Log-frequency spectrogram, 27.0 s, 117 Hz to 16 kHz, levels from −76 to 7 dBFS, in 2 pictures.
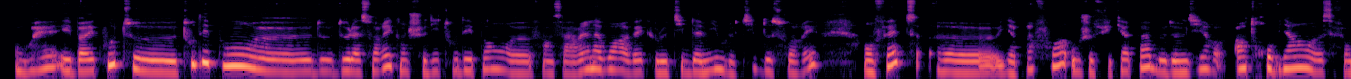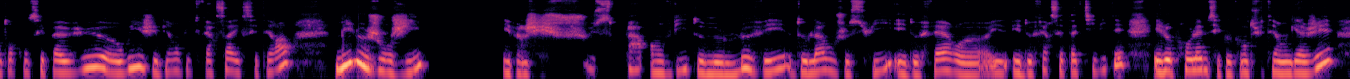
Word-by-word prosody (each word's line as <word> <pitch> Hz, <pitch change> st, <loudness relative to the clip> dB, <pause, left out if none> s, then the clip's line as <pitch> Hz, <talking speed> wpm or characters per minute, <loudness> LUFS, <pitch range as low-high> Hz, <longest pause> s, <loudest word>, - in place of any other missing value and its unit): Ouais. 205 Hz, +6 st, -3 dB
Et 200 Hz, -, 0 dB
bah, 195 Hz, +1 st, +2 dB
écoute, 285 Hz, +9 st, +3 dB
heu, 190 Hz, -4 st, +4 dB
tout 295 Hz, -, +3 dB
dépend, 275 Hz, -6 st, +7 dB
heu, 195 Hz, -2 st, -1 dB
de 195 Hz, +1 st, -7 dB
de 195 Hz, +2 st, -2 dB
la 195 Hz, -1 st, +2 dB
soirée. 200 Hz, +7 st, -2 dB
Quand 255 Hz, -6 st, -9 dB
je -, -, -7 dB
te -, -, -5 dB
dis 190 Hz, +1 st, -12 dB
tout 200 Hz, +1 st, -13 dB
dépend, 205 Hz, +1 st, -5 dB
heu, 175 Hz, -1 st, -3 dB
enfin 180 Hz, 0 st, -10 dB
ça 170 Hz, 0 st, -8 dB
a -, -, -7 dB
rien 195 Hz, +5 st, -1 dB
à 225 Hz, -, +1 dB
voir 220 Hz, 0 st, -5 dB
avec 185 Hz, -1 st, -6 dB
le 180 Hz, 0 st, 0 dB
type 180 Hz, -, -8 dB
d'amis 185 Hz, +3 st, -3 dB
ou 220 Hz, -, -2 dB
le 175 Hz, -3 st, -9 dB
type 225 Hz, +7 st, -10 dB
de 195 Hz, 0 st, -5 dB
soirée. 190 Hz, +9 st, -4 dB, 0.4 s
En 190 Hz, -1 st, 0 dB
fait, 315 Hz, -, +1 dB, 0.2 s
heu, 180 Hz, -, 0 dB
il 90 Hz, -, -4 dB
y -, -, -1 dB
a -, -, -3 dB
parfois, 245 Hz, -, -3 dB
où -, -, -2 dB
je 190 Hz, -, -6 dB
suis 175 Hz, -2 st, -14 dB
capable 200 Hz, +2 st, -2 dB
de 180 Hz, 0 st, 0 dB
me 185 Hz, -, 0 dB
dire: 225 Hz, +1 st, -6 dB
«Ah 225 Hz, +1 st, +1 dB
trop 240 Hz, -1 st, -1 dB
bien, 230 Hz, 0 st, +1 dB
heu, 190 Hz, -, -5 dB
ça -, -, -7 dB
fait 185 Hz, -, -11 dB
longtemps 180 Hz, +2 st, -7 dB
qu'on 190 Hz, -1 st, -14 dB
s'est 190 Hz, -, -4 dB
pas 185 Hz, -1 st, 0 dB
vu, 225 Hz, +8 st, +2 dB
heu, 190 Hz, -6 st, +3 dB
oui, 235 Hz, +9 st, +4 dB
j'ai 185 Hz, -6 st, -2 dB
bien 190 Hz, +4 st, -12 dB
envie 195 Hz, 0 st, -14 dB
de 185 Hz, -, -20 dB
faire 185 Hz, -1 st, -10 dB
ça 205 Hz, -, -3 dB
et 185 Hz, -, -6 dB
cetera» 225 Hz, -, -4 dB, 0.4 s
mais 255 Hz, +7 st, +11 dB
le 330 Hz, -5 st, +10 dB
jour 205 Hz, -5 st, +2 dB
J, 185 Hz, -, 0 dB, 0.7 s
et 175 Hz, -1 st, -3 dB
bien, 165 Hz, -1 st, -5 dB
je 165 Hz, -, +3 dB
j'ai -, -, 0 dB, 0.5 s
juste 215 Hz, -, -5 dB
pas 210 Hz, 0 st, -6 dB
envie 180 Hz, +4 st, -6 dB
de 180 Hz, -, +3 dB
me 170 Hz, 0 st, +2 dB
lever 200 Hz, +6 st, 0 dB
de 180 Hz, +2 st, 0 dB
là 190 Hz, +3 st, 0 dB
où 200 Hz, -2 st, -8 dB
je 170 Hz, -, -5 dB
suis 185 Hz, -, -4 dB
et 170 Hz, -, 0 dB
de 165 Hz, +1 st, -2 dB
faire, 195 Hz, +2 st, -1 dB
heu 160 Hz, 0 st, -1 dB
et 90 Hz, 0 st, -2 dB
et -, -, +1 dB
de 175 Hz, -, -2 dB
faire 210 Hz, +4 st, -6 dB
cette 185 Hz, 0 st, -5 dB
activité. 200 Hz, +10 st, -3 dB, 0.3 s
Et, -, -, +5 dB
le 195 Hz, 0 st, +8 dB
problème 205 Hz, +2 st, +2 dB
c'est 180 Hz, -, -4 dB
que 170 Hz, -, -2 dB
quand 175 Hz, +2 st, -4 dB
tu 175 Hz, -, -9 dB
t'es 185 Hz, -, -4 dB
engagé, 180 Hz, -, +4 dB
195 Hz, 240 wpm, -22 LUFS, 180-225 Hz, 0.7 s, mais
